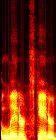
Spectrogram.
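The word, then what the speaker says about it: Lynyrd Skynyrd: is a new pre-order Leonard skinnard this is pronounced Leonard skinnard this is a pre-order on this puzzle now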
